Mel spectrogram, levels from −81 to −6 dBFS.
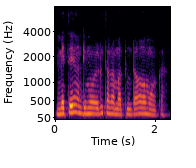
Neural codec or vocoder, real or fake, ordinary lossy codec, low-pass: codec, 24 kHz, 0.9 kbps, WavTokenizer, medium speech release version 2; fake; AAC, 32 kbps; 7.2 kHz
